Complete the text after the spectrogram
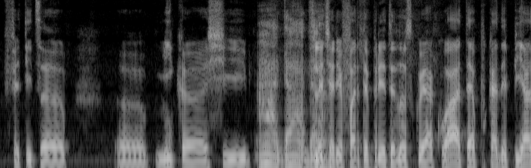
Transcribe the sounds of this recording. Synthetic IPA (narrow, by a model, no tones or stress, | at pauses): fe̞t̪it̪sə | əmikʰəʃiad̪aflet͡ʃe̞ɾjefoart̪e̞pɾie̞t̪e̞no̞skujakuat̪eapu̥kad̪e̞pija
